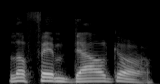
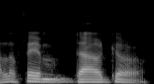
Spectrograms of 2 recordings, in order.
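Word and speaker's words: Les Femmes d'Alger: Le Femme d'Alger. Nggak tahu bahasa Prancisnya gimana bacanya. Setahu saya S-nya nggak dibaca. Le Femme d'Alger.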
